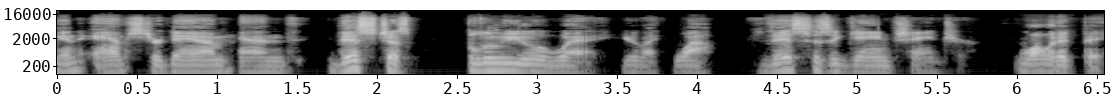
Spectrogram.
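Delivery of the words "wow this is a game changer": usual speaking voice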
